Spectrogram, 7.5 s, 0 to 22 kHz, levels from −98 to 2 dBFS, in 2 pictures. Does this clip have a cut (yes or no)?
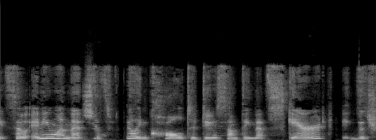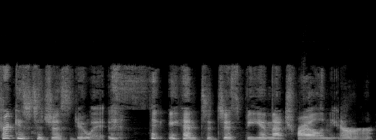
yes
